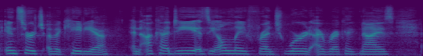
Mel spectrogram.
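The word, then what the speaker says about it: Acadie: Say it in French. Akadi. I repeat the unfamiliar pronunciation. Akadi, putting the emphasis in different places than the English Acadia I'd been using.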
